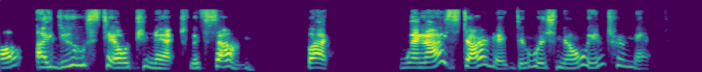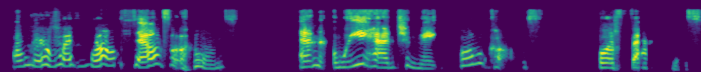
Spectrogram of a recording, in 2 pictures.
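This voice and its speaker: Using a raised, projected voice with a bright, sharp tone, a woman speaks very slowly at a high pitch, her pitch swinging very widely between long, frequent pauses. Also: dry, close sound with no echo. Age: 80s+. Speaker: traveler and author. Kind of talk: interview.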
